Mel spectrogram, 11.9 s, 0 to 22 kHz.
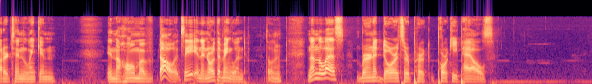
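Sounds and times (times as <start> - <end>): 
speech: 0.0 - 1.2, 2.1 - 9.9
faint fire truck reversing beeps: 0.0 - 11.8
large fire truck engine idling: 3.0 - 10.2.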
